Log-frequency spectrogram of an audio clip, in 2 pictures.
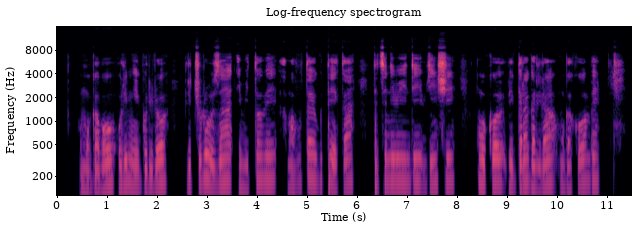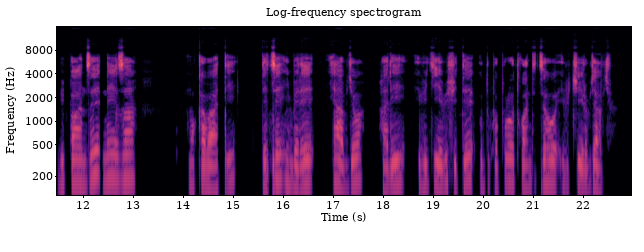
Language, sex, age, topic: Kinyarwanda, female, 36-49, finance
